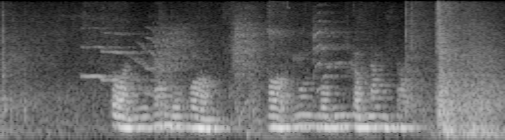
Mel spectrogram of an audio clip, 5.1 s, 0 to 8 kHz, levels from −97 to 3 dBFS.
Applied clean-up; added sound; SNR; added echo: none; Slam; 10 dB; reverberation time 0.6 s.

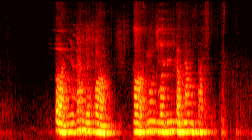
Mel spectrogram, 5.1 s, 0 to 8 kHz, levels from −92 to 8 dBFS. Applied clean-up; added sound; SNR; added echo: neural separator model SepFormer DNS4.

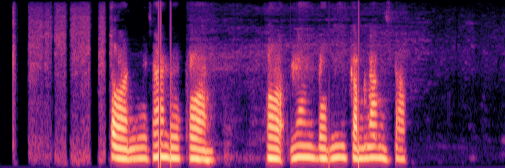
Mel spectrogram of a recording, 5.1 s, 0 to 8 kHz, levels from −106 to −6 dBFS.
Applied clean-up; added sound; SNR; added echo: none; none; none; none.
